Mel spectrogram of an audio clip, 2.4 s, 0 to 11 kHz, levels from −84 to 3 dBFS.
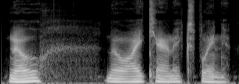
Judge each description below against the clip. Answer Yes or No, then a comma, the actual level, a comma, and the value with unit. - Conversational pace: Yes, average, 150 wpm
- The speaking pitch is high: No, low, 105 Hz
